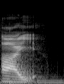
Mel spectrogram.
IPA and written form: ɑɪ̯ (ay)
